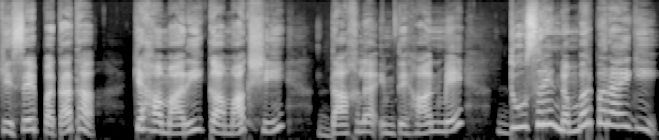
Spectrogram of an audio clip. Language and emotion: Urdu, surprised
